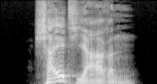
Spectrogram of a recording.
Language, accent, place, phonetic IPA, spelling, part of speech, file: German, Germany, Berlin, [ˈʃaltˌjaːʁən], Schaltjahren, noun, De-Schaltjahren.ogg
- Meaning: dative plural of Schaltjahr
